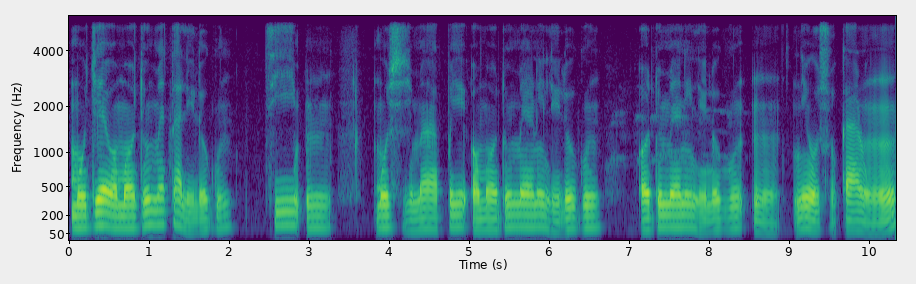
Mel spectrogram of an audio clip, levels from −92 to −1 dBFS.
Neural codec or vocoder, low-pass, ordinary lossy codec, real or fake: none; 5.4 kHz; none; real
